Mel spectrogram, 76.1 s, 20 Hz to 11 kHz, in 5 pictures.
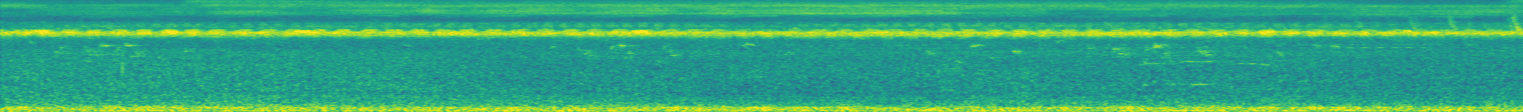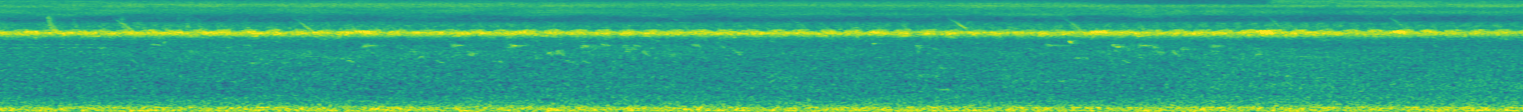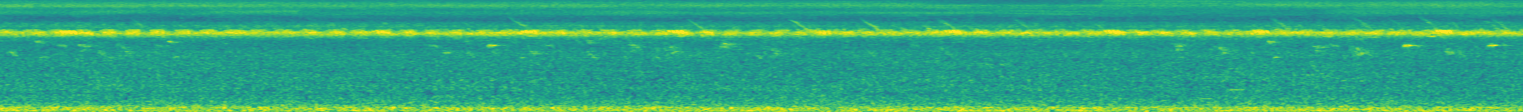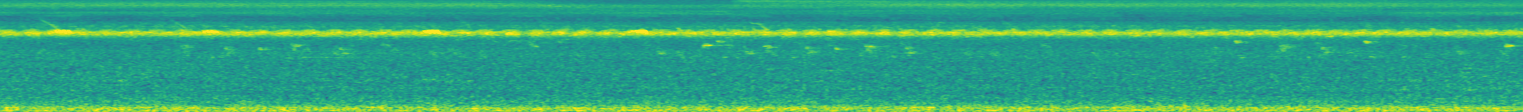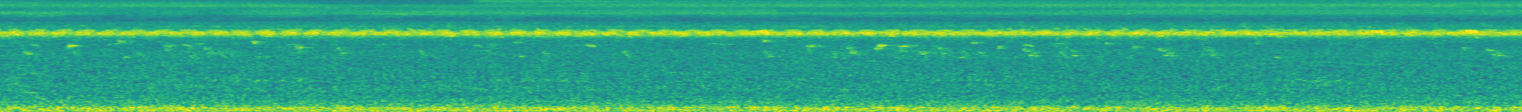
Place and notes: {"title": "水上巷, 南投桃米里, Taiwan - early morning", "date": "2016-06-08 05:02:00", "description": "early morning, Next to the river, Insects sounds, Chicken sounds", "latitude": "23.94", "longitude": "120.92", "altitude": "476", "timezone": "Asia/Taipei"}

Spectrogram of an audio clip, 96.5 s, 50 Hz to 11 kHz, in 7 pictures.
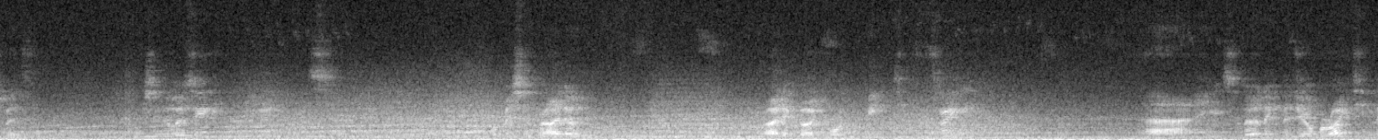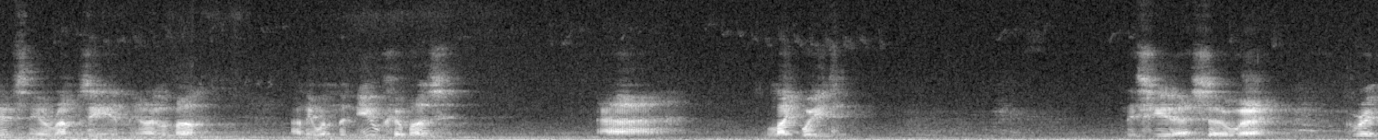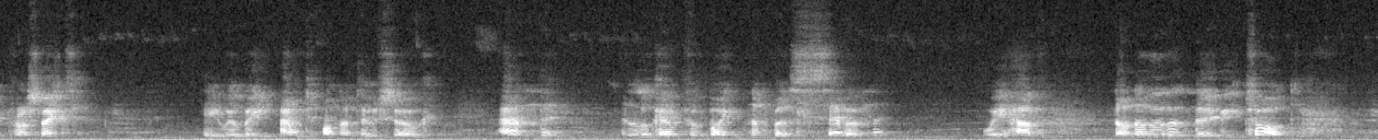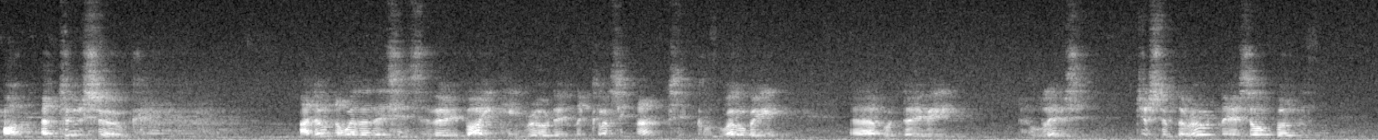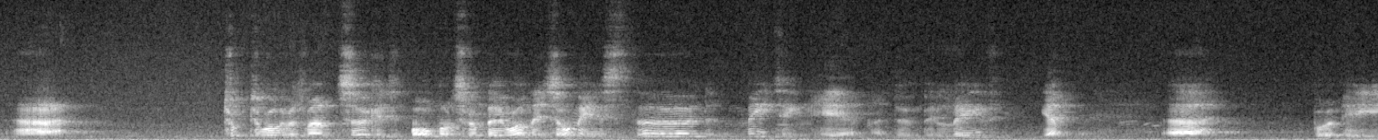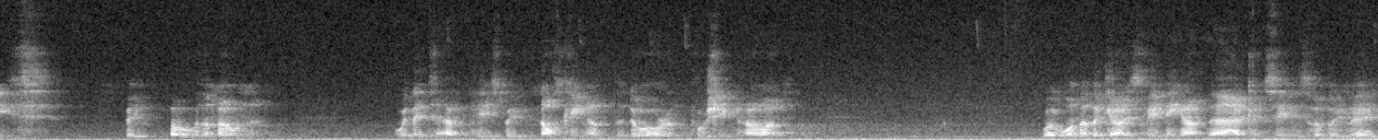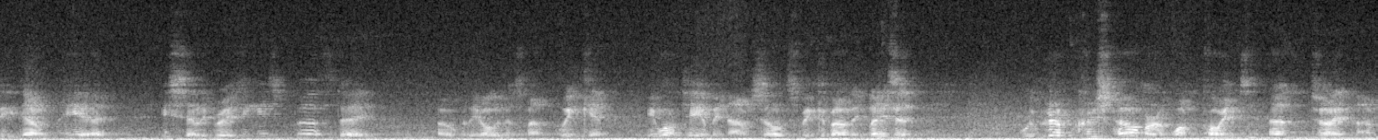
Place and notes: {"title": "Jacksons Ln, Scarborough, UK - goldcup 2022 ... pre-race ... newcomers laps ...", "date": "2022-09-16 09:23:00", "description": "the steve hensaw gold cup 2022 ... pre race ... newcomers laps ... dpa 4060s on t-bar on tripod to zoom f6 ...", "latitude": "54.27", "longitude": "-0.41", "altitude": "144", "timezone": "Europe/London"}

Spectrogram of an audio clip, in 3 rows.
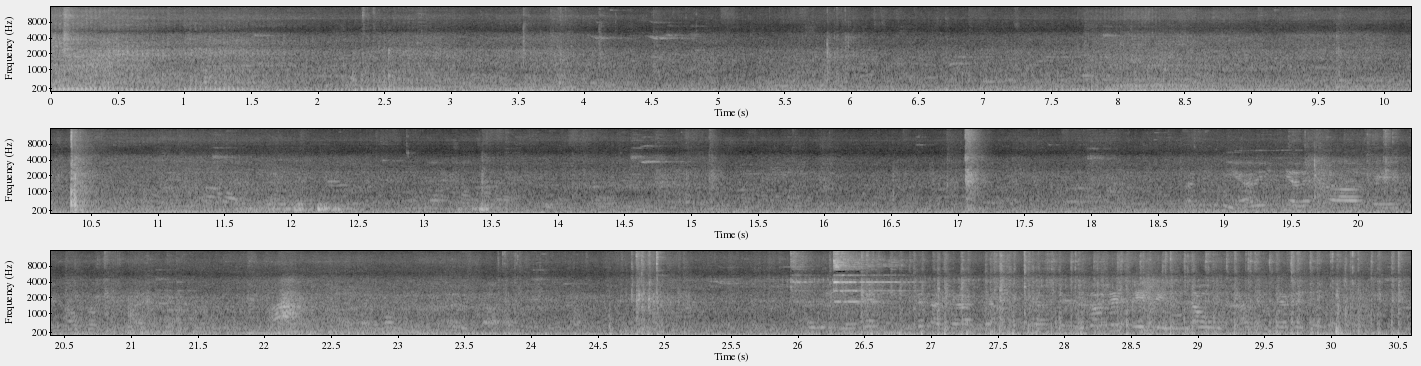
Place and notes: {"title": "Xichang St., Wanhua Dist., Taipei City - SoundWalk", "date": "2012-11-10 15:37:00", "latitude": "25.04", "longitude": "121.50", "altitude": "12", "timezone": "Asia/Taipei"}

